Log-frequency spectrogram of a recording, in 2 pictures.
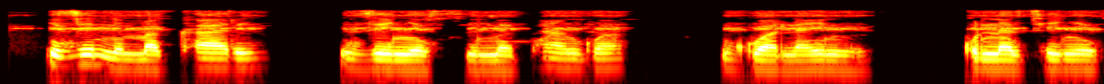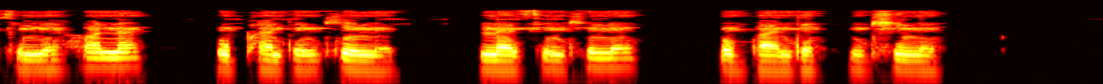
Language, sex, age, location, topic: Swahili, male, 25-35, Nakuru, finance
